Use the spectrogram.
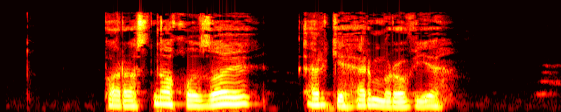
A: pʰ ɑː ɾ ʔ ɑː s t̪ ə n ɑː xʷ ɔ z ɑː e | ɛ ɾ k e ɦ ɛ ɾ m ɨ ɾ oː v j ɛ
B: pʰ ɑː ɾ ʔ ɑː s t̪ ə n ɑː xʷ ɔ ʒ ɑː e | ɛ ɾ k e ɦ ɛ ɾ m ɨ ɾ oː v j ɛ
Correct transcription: A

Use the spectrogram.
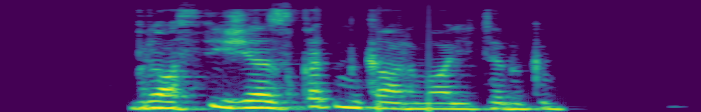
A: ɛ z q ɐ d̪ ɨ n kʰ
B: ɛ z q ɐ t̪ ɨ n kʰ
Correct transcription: B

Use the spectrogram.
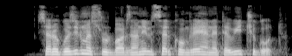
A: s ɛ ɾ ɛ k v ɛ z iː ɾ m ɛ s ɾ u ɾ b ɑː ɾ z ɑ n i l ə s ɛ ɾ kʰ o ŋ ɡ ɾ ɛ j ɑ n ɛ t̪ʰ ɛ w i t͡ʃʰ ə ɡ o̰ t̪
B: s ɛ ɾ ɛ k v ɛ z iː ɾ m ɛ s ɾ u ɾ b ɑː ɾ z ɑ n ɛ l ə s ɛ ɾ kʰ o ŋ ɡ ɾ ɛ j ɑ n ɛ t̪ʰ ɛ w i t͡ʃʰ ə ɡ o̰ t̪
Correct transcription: A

